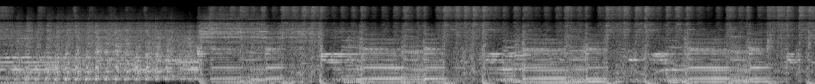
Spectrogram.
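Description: A jazz-funk band playing live, heard from the audience: a held chord over a sustained bass note, then about two seconds in the drums and bass pick up a steady groove under guitar and keyboard chords.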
